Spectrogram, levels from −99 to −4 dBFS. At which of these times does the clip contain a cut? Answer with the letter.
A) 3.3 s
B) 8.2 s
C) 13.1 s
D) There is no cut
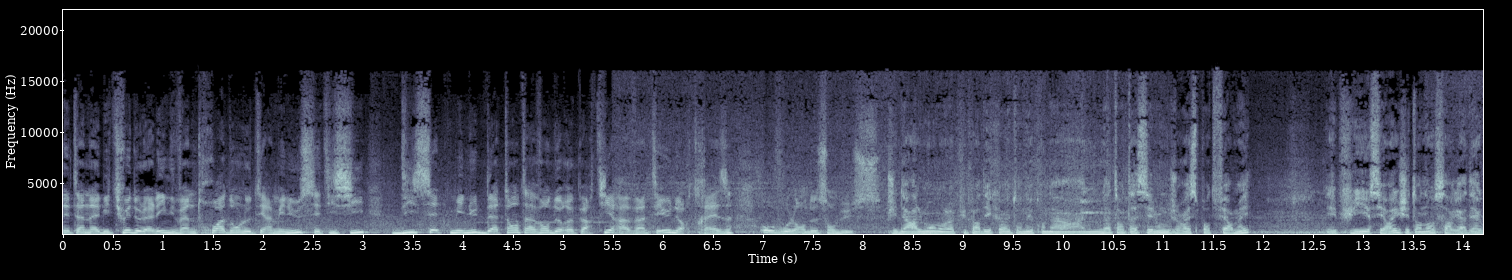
C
